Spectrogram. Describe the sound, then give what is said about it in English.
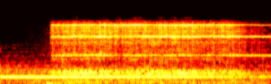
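A telephone bell rings in one long, continuous burst after a short quiet moment, bright and metallic with a steady buzzing trill, loud and alone without any voices, on a call placed through an operator to a home in New York City. “A woman answers the phone.”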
